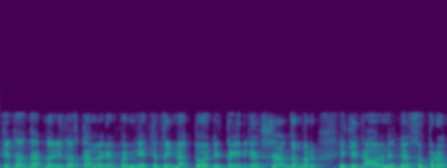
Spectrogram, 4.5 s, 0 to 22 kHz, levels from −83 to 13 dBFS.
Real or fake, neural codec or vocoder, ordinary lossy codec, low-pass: real; none; AAC, 48 kbps; 7.2 kHz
